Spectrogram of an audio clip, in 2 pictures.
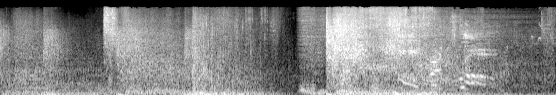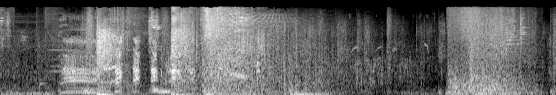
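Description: Blows and magic blasts clash in a fight.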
